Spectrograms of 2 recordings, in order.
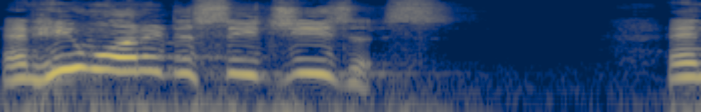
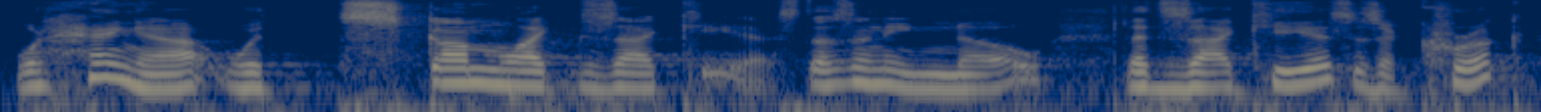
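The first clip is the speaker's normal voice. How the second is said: low, soft complaint about someone; grumbling; 5 semitones lower, 9 dB quieter than usual. Acted. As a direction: grumble disapprovingly under your voice. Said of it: "They were grumbling, complaining that".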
